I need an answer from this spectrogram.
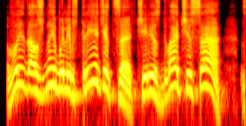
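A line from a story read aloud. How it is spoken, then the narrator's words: Shouting from above. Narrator (Russian): закричал я сверху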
